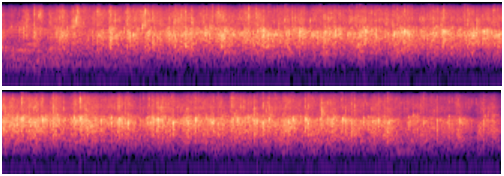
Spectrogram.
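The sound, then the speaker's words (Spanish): An audience breaks into sustained applause, a dense, steady wash of many hands clapping at an even loudness for several seconds before easing slightly at the end. “Dale un aplauso.”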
